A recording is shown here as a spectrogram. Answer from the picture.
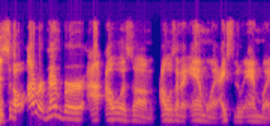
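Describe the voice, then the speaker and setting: A man's bright, sharp, medium-pitched voice with an American accent, vocal fry and very wide pitch swings. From United States. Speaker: podcast host. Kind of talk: casual interview chat. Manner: hesitant, self-interrupting.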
